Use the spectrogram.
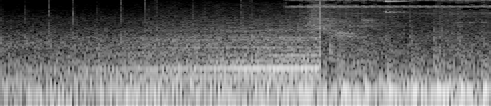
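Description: An Abu Dhabi traffic police patrol car on a chase, with steady engine and road rumble from a passing car. The noise shifts abruptly partway through, and a thin high whine enters near the end.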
